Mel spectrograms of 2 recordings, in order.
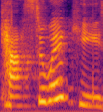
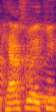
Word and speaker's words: Castaway Cay: The Castaway Cay 5K. And I was like, that's dumb. It should be Castaway Cay 5K because it rhymes. I know. I was saying wrong.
